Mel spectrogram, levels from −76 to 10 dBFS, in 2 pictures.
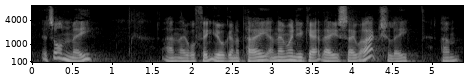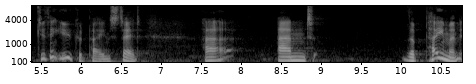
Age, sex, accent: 40-59, male, British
